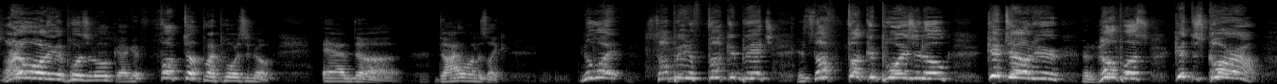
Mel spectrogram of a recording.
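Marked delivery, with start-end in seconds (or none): 0.1-2.8 high, loud whining objection; acted alarmed protest. Allergic friend protesting poison oak to the others, acted alarm. 5.8-12.6 high, loud exasperated yelling; acted angry order. Friend in the ditch ordering the reluctant one down, acted anger.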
